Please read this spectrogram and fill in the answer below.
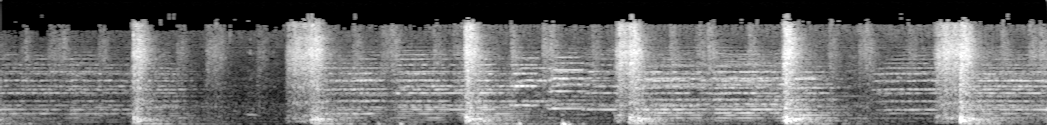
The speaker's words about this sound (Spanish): La Virgen traspasa el Arco de las Granadas y comienza a sonar la campana. Ahora tal vez que solo se escuchan los tambores, tenemos con más nitidez ese sonido de campana de fondo.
